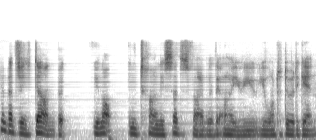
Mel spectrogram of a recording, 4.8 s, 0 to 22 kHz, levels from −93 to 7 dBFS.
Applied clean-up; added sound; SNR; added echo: neural mask model DeepFilterNet 3.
